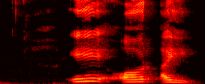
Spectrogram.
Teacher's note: कंठ, तालु और जीभ से इनका उच्चारण किया जाता है, इसीलिए इन्हें कंठ और तालव्य श्रेणी में रखा जाता है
